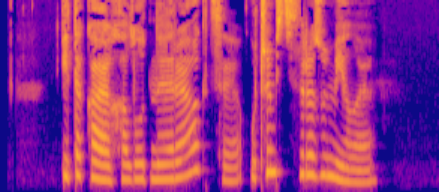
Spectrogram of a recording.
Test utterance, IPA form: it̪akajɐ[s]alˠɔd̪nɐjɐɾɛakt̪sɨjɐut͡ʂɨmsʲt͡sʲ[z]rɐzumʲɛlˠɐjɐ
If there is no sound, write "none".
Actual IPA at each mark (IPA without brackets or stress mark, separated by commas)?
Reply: x, z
